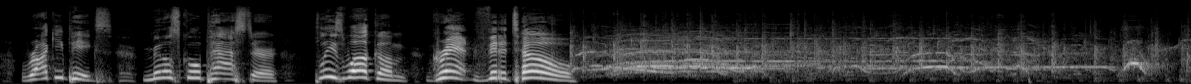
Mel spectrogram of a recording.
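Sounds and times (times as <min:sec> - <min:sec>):
speech: 0:00.2 - 0:05.9
audience applause: 0:05.7 - 0:11.9.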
